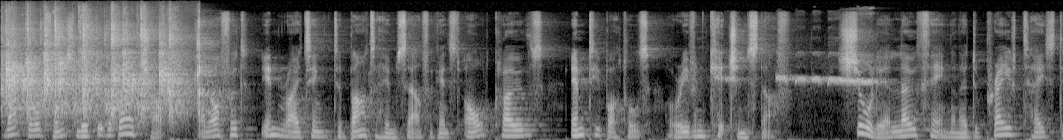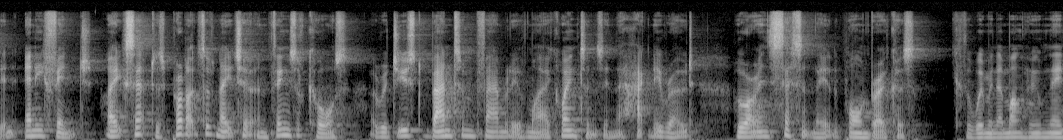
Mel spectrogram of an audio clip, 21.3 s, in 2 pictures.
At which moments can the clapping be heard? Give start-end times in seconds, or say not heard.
0.0-2.0.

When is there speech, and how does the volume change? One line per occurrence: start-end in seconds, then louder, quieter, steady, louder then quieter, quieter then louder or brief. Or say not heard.
0.0-21.2 steady.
